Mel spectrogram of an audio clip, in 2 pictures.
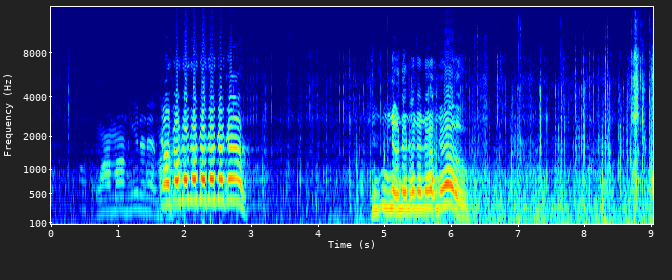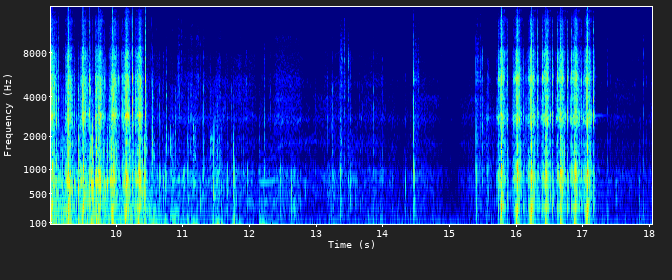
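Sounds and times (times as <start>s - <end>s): airsoft gun firing full auto: 8.7s - 10.5s, 15.7s - 17.2s.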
